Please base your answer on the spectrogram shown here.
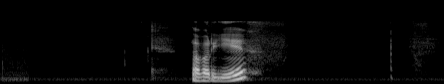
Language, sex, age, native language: Icelandic, female, 50-59, Icelandic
